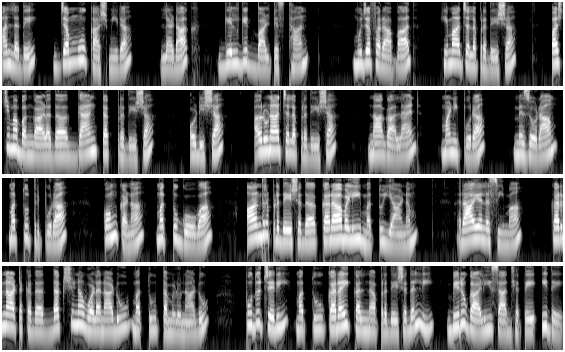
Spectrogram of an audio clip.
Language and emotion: Kannada, neutral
